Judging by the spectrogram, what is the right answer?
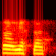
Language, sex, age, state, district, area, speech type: Kashmiri, female, 30-45, Jammu and Kashmir, Anantnag, rural, conversation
